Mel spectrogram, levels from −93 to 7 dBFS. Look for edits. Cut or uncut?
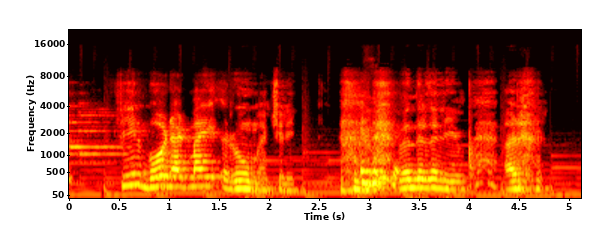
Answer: uncut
